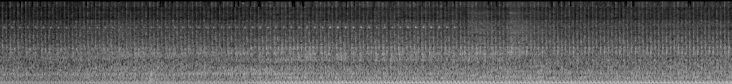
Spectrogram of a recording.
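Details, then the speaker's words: Engine at idle: faint, high cricket-like chirp that changes as the clutch pedal is pressed and released; clutch thrust bearing with deteriorating balls. "That noise seems to be coming from the clutch thrust bearing."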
